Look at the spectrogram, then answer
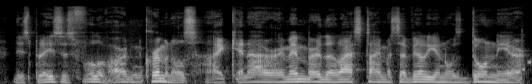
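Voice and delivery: put-on amateur Scottish accent for a prison governor; attempted Scottish accent. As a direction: do a shaky-at-best Scottish accent. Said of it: "I can't do a Scottish accent".

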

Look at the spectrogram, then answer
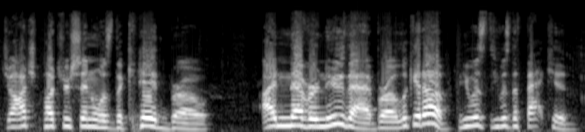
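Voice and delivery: high, loud and incredulous; amazed excitement. Real, not acted. Streamer tells chat about the casting discovery, amazed and excited.

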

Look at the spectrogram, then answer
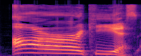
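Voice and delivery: long, loud, drawn-out pirate "arrr" opening Arceus. Acted. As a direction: stretch the start of Arceus into a pirate roar. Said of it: "'Cause it's R and that's what a pirate says".

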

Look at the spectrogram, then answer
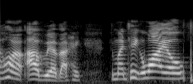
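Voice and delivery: ordinary delivery

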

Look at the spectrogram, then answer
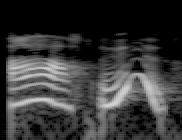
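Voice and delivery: ah, then a high surprised ooh; a child's wondering discovery; curious gasp. A narrator's reading. Child spotting marks in the snow, curious ooh.

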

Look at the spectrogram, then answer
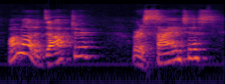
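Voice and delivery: ordinary talk

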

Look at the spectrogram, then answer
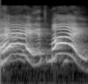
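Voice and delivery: high indignant yell; shouting. Real, not acted. Fighting over chocolate.

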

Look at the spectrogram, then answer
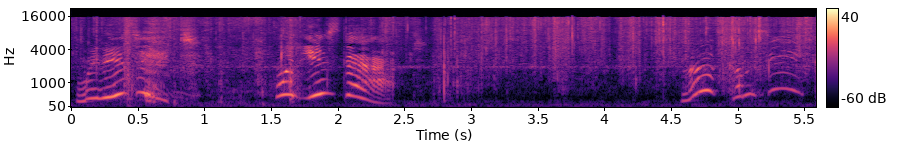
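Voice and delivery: loud, high excited asking; rising thrill at a mystery. Real, not acted. Owner hyping up the dogs about the package, loud and high.

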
